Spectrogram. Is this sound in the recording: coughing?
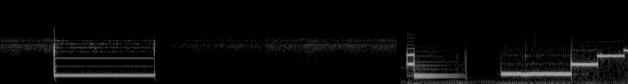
no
